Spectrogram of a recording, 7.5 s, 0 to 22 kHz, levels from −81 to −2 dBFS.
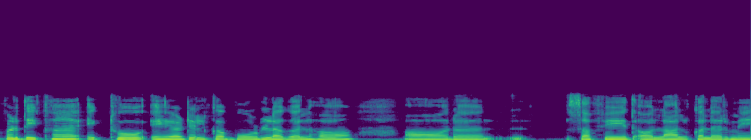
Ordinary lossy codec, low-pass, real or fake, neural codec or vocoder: none; 7.2 kHz; fake; codec, 16 kHz, 16 kbps, FreqCodec, larger model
